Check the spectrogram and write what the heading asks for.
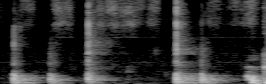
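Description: Marker pen writing on a whiteboard: about five short, separate taps and scrapes in two quick groups as letters are stroked on.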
